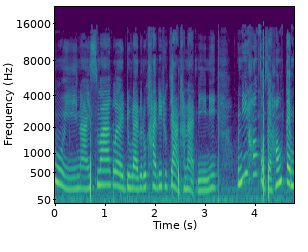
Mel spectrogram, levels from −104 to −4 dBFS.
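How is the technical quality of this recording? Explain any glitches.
The speech is marred by three kinds of fault: repeated loud pops, a short burst of DAB burbling, and one jumbled moment where chunks play out of order.

Loud pops occur four times: 0.71 to 0.73 s, 2.36 to 2.49 s (a double pop), 3.26 to 3.28 s, and 4.17 to 4.30 s (another pair). Each is a sharp, hard thump that stands well clear of the speech, about 20 dB above it, and the last pair is nearer 25 dB. The speech continues underneath. The likely cause is a sudden voltage step or spike entering the signal chain, such as a connector, switch or static discharge, which the following circuitry rounds into a pulse.

DAB burbling runs from 1.14 to 1.31 s. The speech burbles as individual frequency bands pick up blips of noise or jump in level. This comes from weak digital radio reception. A small fraction of a percent of bits arrived corrupted and slipped past error correction into the compressed audio. 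The corrupted data then made eight frames decode with misbehaving sub-bands.

Chunks out of order appear between 1.56 and 1.74 s. The speech briefly sounds garbled, as if a fragment were misplaced. A 60 ms piece of audio arrived late and was played two chunks after its proper place. Nothing is missing, but the sequence is scrambled. There are three abrupt splice points, where unrelated waveforms meet.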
